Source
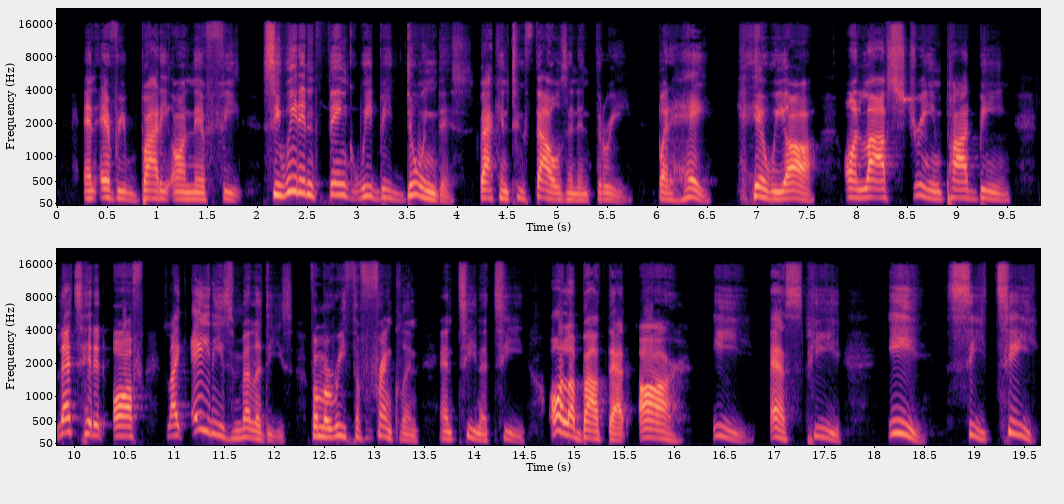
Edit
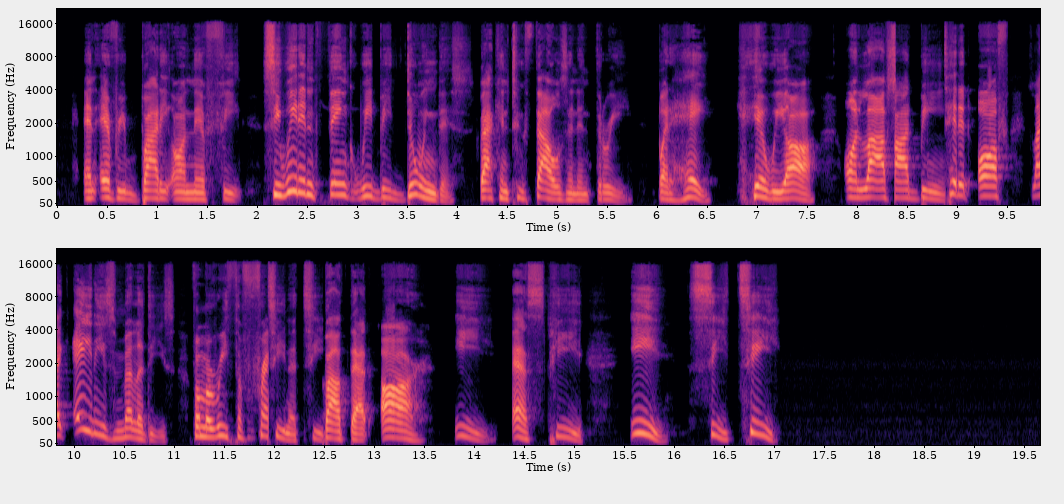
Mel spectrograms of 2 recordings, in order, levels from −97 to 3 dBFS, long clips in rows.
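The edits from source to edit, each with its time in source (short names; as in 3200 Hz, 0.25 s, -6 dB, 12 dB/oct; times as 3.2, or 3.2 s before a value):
8.38–8.97 cut
9.47–10.06 cut
13.12–13.85 cut
14.4–15.07 cut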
